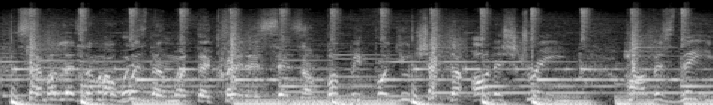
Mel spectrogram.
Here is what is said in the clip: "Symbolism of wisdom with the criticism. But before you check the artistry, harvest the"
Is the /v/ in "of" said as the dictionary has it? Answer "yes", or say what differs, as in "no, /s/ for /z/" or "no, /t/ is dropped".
no, /w/ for /v/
